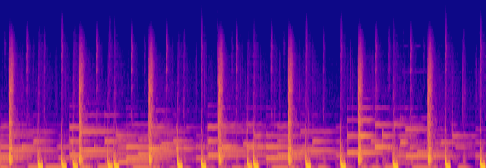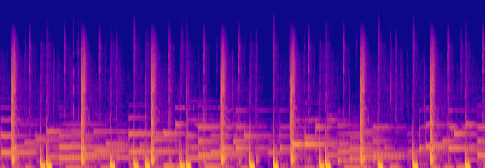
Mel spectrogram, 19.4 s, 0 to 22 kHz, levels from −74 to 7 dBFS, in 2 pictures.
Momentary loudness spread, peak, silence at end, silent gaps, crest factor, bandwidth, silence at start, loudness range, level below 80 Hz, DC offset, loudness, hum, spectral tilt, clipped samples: 11 LU; 0 dBFS; 0 s; none; 12 dB; 10.5 kHz; 0 s; 1 LU; -16 dBFS; under 0.1%; -15 LUFS; none; -7 dB/octave; under 0.1%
